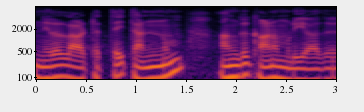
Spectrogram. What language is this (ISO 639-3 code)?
tam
